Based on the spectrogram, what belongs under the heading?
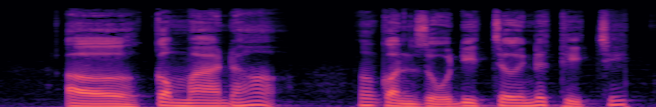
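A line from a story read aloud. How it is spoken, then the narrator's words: Cold dry laugh. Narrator (Vietnamese): Thiên cười nhạt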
